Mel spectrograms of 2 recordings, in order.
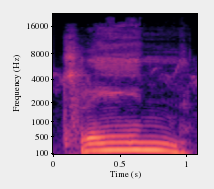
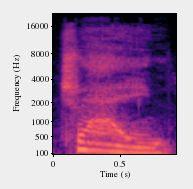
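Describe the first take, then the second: First: "train" with a long, pure Scottish e; "train" drawn out as an unbroken "trehn"; proper pronunciation. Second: "train" widened to a drawn-out "trine"; mock "train" with an "eye" vowel; "train" said like "try-een", falling; mocked mispronunciation. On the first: Shown as a demonstration. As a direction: stretch "train" on one clean vowel, higher. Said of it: "the one that's saying it properly". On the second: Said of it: "You probably say something like train".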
